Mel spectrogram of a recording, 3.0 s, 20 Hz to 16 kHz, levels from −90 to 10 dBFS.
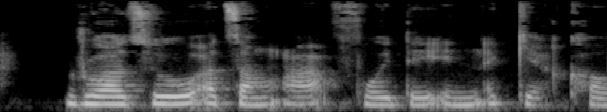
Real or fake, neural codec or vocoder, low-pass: fake; vocoder, 44.1 kHz, 128 mel bands every 512 samples, BigVGAN v2; 14.4 kHz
